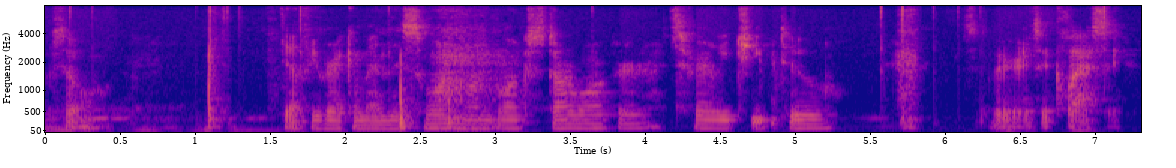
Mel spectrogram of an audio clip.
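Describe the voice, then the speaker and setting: The speaker moves at a moderate pace with long, frequent pauses. Noticeable background noise runs underneath. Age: young. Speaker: fragrance collector. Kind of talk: casual talk to camera.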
